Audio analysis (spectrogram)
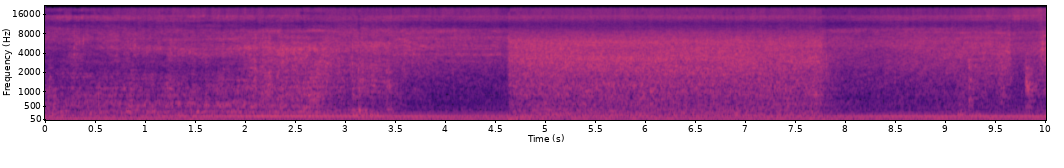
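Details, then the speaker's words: Car wash bay 3 pressure washer after the leaking high-pressure hose was replaced with a new one, system pressurized: steady spray hiss over a constant pump drone, pressure even with no sputter or surging; normal spray, no leaks. "All right, we're golden. Anyways, see how that's spraying? Should be this way."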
